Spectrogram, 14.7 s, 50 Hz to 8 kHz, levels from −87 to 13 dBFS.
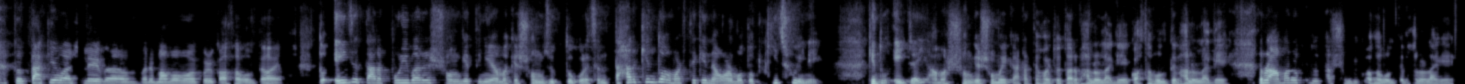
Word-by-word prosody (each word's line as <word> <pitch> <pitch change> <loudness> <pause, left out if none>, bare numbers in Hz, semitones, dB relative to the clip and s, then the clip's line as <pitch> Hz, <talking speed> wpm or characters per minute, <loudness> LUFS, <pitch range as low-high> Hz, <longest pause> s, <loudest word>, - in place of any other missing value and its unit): তো - - +4
তাকেও 220 +4 +4
আসলে 195 -1 -4 0.2
আম 145 -1 +1 0.3
মামা, 145 +1 +3
মামা 145 0 +2
করে 145 0 +1
কথা 130 +1 +1
বলতে 125 +1 -4
হয়। 120 -1 0 0.4
তো - - +2 0.2
এই 235 - +6
যে 270 - +2
তার 200 -1 +4
পরিবারের 225 +1 +1
সঙ্গে 170 0 -1
তিনি 155 0 -2
আমাকে 145 +1 -2
সংযুক্ত 135 +1 -2
করেছেন। 110 - -1 0.2
তার 250 +1 +4
কিন্তু 280 0 +1
আমার 200 0 -1
থেকে 215 +1 0
নেওয়ার 155 -1 +2
মতো 150 +1 0 0.2
কিছুই 215 +1 0
নেই। - - -9 0.5
কিন্তু 155 +5 +6
এইটাই 115 - +2
আমার 125 +2 -1
সঙ্গে 135 0 +1
সময় 120 -1 +2
কাটাতে 105 -1 -6
হয়তো 100 -1 -1
তার 100 0 +4
ভালো 100 0 +2
লাগে, 95 +1 -2
কথা 110 - -3
বলতে 105 0 +1
ভালো 95 -1 +3
লাগে। 95 0 -3 0.4
এবং - - +8
আমারও 220 +3 0
কিন্তু 195 -4 -9
তার 155 - -8
সঙ্গে 140 -2 -10
কথা 125 -1 0
বলতে 115 0 -4
ভালো 105 0 -2
লাগে। 95 0 -6
145 Hz, 210 wpm, -24 LUFS, -, 0.5 s, এবং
